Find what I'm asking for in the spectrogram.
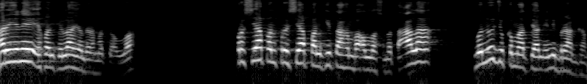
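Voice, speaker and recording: A man speaks at a high pitch with very wide pitch swings. Long, frequent pauses break up his speech. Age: 60s. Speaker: Islamic preacher. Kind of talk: religious lecture. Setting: mosque. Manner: halting.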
